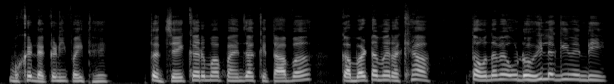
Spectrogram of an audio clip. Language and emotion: Sindhi, fearful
